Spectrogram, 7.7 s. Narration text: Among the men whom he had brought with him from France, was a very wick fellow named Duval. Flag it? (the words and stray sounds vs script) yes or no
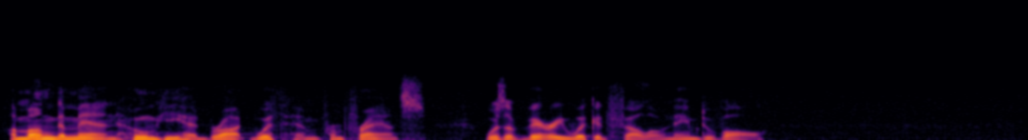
yes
